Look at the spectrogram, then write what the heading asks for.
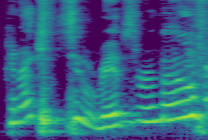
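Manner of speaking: put-on high, hopeful child's request; high-pitched mock-innocent kid; kid asking mom. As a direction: lift it high into an eager question. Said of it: "And you'd be like".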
